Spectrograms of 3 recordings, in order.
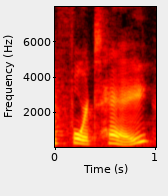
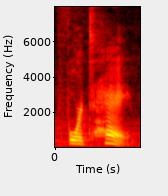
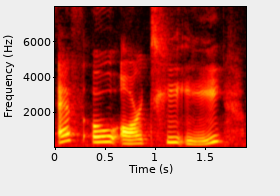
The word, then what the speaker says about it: forte: Make use of the word forte, okay? It's F-O-R-T-E, but it's pronounced forte. The stress goes on the second syllable, okay?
